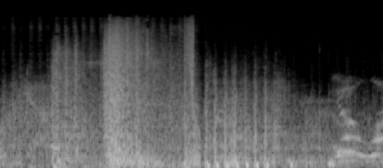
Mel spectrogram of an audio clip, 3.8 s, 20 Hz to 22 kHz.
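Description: Shotgun blasts in Far Cry 4 gameplay, a cluster of heavy booming shots with rapid follow-up gunfire, loud and close amid dense game noise.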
